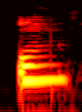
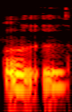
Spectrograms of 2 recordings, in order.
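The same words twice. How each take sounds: First: The syllable is said without the dipping tone. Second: The syllable is said with a dipping tone. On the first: "O-N-G prononce on" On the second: "Avec le troisième ton, ça fait on"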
